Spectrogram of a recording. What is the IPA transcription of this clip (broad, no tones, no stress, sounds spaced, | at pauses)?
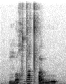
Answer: m o χ d o tˤ ʔ u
